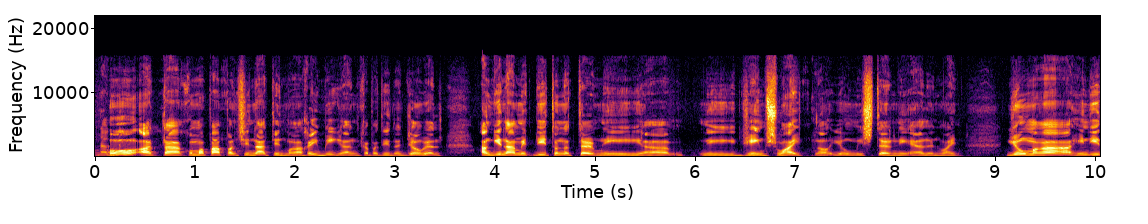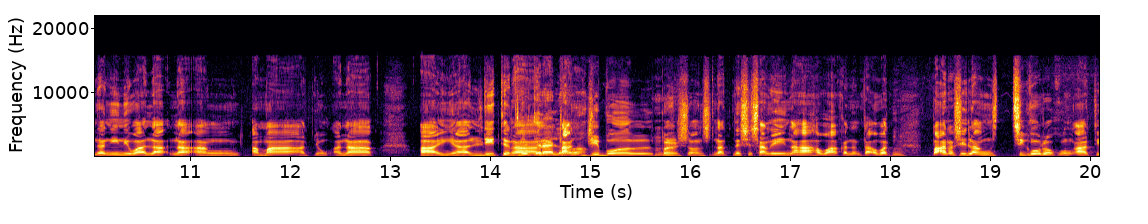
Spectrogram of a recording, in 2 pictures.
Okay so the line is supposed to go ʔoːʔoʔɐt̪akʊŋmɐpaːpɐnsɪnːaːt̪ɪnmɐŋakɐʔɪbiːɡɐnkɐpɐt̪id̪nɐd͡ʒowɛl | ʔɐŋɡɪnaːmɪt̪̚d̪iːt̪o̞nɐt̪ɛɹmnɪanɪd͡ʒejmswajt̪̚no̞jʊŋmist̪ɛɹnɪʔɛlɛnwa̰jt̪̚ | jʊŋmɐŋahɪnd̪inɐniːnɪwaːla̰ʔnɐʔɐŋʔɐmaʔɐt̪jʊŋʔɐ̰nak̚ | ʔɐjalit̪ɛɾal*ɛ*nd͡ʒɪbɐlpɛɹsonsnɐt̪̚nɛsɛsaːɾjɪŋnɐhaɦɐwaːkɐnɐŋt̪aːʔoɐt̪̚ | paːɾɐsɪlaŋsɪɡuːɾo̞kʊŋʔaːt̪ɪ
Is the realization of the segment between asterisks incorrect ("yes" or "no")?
yes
